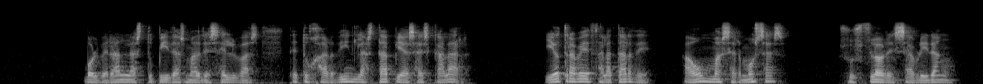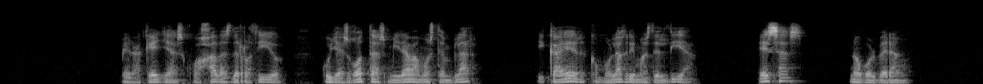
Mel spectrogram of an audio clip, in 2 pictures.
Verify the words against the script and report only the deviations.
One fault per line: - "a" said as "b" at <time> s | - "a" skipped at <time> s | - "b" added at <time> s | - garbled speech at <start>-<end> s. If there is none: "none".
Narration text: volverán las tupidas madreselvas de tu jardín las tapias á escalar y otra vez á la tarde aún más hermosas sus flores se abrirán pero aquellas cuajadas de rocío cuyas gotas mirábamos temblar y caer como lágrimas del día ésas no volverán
none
